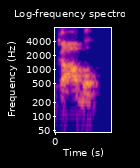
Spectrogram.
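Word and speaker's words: Gabel: And I remember we had a great researcher named Dave Gobble, G-A-B-E-L, not like a turkey, although it was pronounced that way.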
